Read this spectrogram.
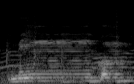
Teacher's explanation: Nah, ketika ada nun mati atau tanwin bertemu dengan 15 huruf ikhfa itu, maka dibaca samar antara izhar dan gunnah · Nah, bacanya contohnya minkum ada nun mati bertemu dengan kaf. Bacanya samar, tidak izhar, tidak jelas nunnya, dan juga kemudian dan juga digunnah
